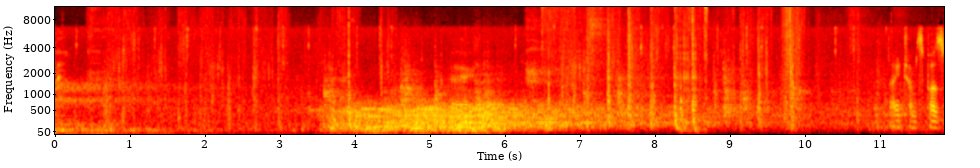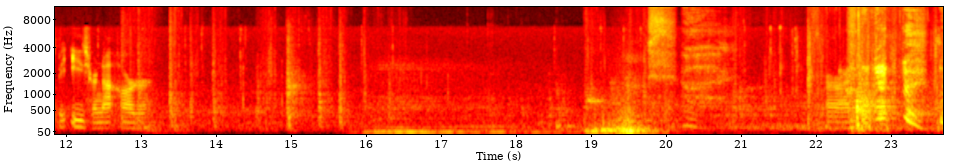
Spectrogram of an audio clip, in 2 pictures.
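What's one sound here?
Footsteps shuffle over a gritty, debris-strewn floor.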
